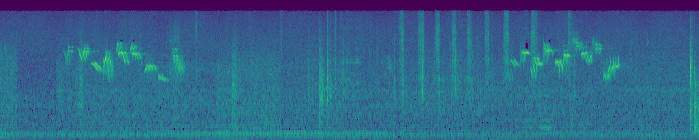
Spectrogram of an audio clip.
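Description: A small songbird sings two short phrases of quick, high chirping notes that step down in pitch, with a steady low hum underneath and a few sharp clicks in between.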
